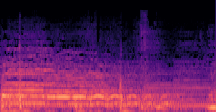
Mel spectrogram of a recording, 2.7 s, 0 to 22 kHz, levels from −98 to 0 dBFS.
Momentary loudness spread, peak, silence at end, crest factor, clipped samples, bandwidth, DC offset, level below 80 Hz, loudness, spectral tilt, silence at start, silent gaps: 11 LU; -14 dBFS; 0 s; 16 dB; under 0.1%; 8.2 kHz; under 0.1%; -48 dBFS; -31 LUFS; -8.5 dB/octave; 0 s; none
